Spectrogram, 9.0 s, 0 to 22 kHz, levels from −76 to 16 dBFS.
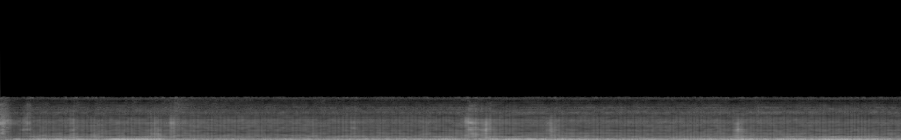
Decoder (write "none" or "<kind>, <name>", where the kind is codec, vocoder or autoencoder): vocoder, Vocos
